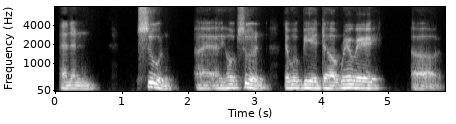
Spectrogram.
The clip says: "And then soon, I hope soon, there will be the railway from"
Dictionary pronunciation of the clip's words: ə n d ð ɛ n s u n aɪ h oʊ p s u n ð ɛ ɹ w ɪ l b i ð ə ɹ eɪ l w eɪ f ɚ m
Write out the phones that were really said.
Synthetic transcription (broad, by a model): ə n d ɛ n s u n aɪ h oʊ p s u n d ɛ w ɪ l b i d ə ɹ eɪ w eɪ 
